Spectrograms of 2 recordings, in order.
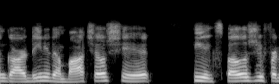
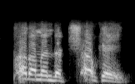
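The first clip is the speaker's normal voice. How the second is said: booming mock headmistress, pitched up; Trunchbull impression; 5 semitones higher, 3 dB louder than usual. Mocking a scammer with a Matilda headmistress voice. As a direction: ham up a tyrant headmistress barking orders. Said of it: "We gonna Matilda your ass".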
